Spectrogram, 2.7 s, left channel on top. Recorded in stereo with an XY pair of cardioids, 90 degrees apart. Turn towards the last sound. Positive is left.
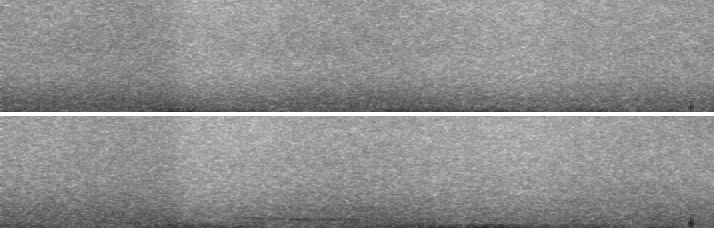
turn(degrees=-60)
